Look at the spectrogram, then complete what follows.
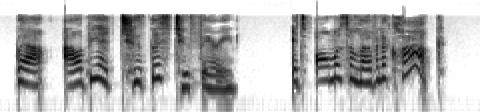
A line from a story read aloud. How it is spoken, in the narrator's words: exclaimed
